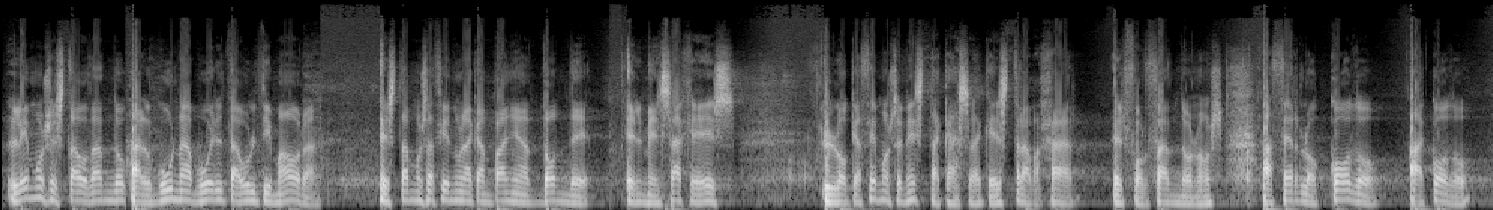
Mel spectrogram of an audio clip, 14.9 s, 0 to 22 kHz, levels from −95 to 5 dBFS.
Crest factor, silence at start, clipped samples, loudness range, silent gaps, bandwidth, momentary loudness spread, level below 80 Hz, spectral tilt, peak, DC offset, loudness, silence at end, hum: 16 dB; 0.1 s; under 0.1%; 1 LU; none; 16 kHz; 8 LU; -42 dBFS; -5 dB/octave; 0 dBFS; under 0.1%; -17 LUFS; 0.25 s; none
